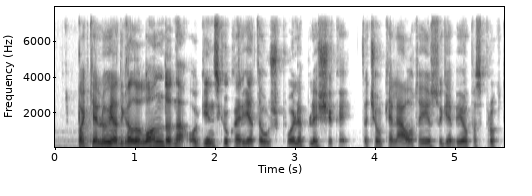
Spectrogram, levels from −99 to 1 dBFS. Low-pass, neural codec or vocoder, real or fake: 7.2 kHz; none; real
